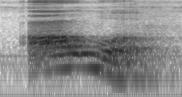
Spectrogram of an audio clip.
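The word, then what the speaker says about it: hour: lunch when yet it's silent for example and our and honest in this example H is silent the pronunciation of these words are honest our so we used an article then article though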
